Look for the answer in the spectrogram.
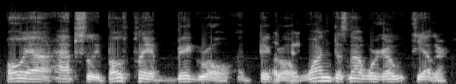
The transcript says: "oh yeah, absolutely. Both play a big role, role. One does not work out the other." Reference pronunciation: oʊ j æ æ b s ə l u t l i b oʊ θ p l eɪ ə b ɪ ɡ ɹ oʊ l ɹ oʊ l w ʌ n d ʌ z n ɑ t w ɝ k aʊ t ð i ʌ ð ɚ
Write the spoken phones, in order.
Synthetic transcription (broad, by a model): oʊ j æ æ b s ə l u t l i b oʊ θ p l eɪ ə b ɪ ɡ ɹ oʊ l ɹ oʊ l w ʌ n d ʌ z n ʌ t w ɝ k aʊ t ð i ʌ ð ɚ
